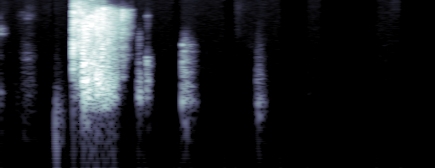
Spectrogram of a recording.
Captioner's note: clap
